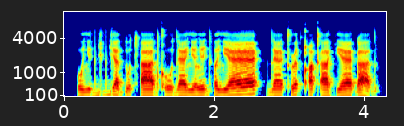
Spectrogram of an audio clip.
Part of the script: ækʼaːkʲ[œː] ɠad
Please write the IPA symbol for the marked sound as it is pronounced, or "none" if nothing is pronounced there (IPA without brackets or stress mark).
æː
